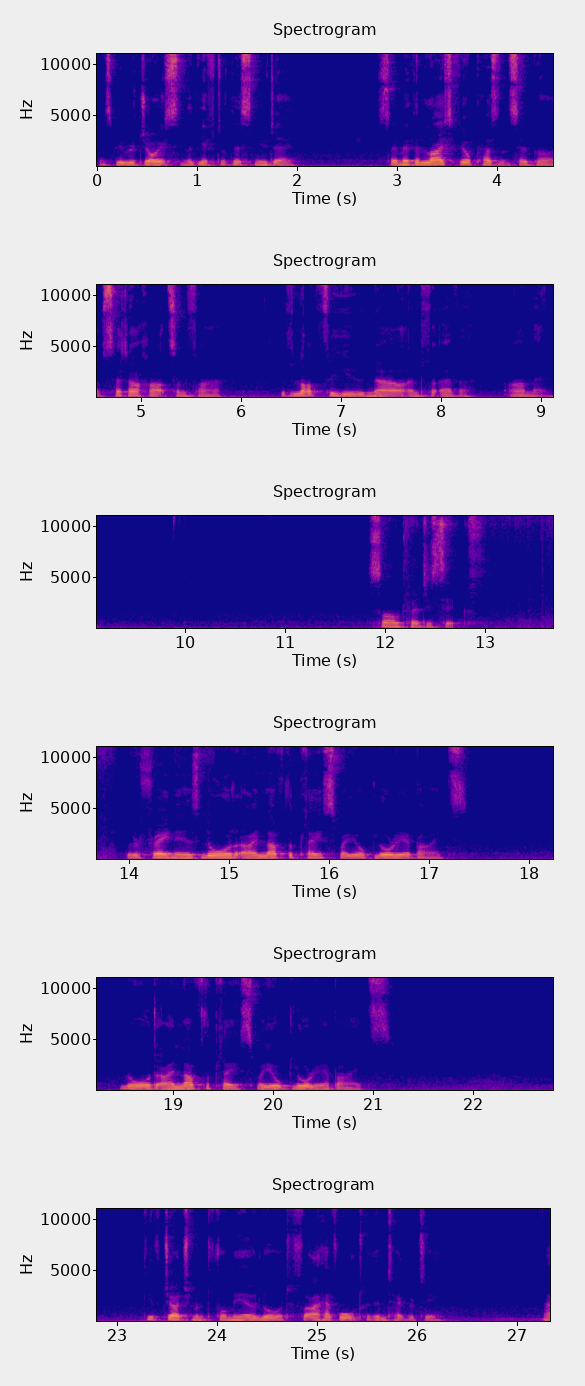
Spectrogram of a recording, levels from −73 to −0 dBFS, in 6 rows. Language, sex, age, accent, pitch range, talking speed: English, female, 60-79, British, 145-185 Hz, 150 wpm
